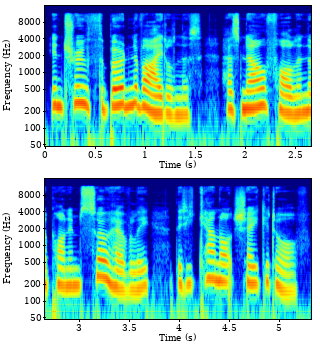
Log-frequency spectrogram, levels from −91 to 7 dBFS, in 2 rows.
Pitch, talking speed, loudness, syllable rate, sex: 210 Hz, 215 wpm, -19 LUFS, 6.0 syllables/s, female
